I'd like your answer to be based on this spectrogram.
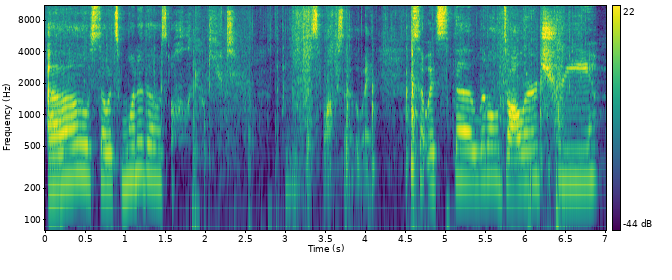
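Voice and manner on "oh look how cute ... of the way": whisper. Real, not acted. Whispering while moving box.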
